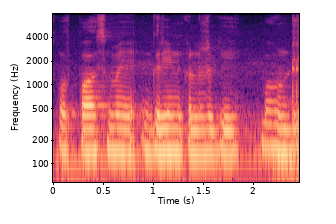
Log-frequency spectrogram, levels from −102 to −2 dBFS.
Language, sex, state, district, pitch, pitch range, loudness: Hindi, male, Uttar Pradesh, Shamli, 140 Hz, 135-140 Hz, -18 LUFS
